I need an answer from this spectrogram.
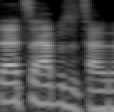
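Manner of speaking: ordinary talk, nothing marked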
